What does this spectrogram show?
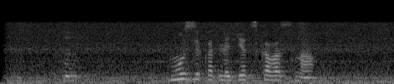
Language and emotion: Russian, neutral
